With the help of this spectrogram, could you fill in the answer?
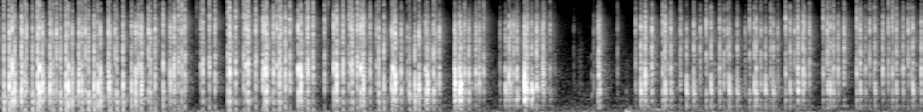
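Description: Long nails tap fast on the glass screen of an iPad held in the hands in a teal plastic case, making a dense run of sharp, bright clicks with almost no ring. The tapping comes in quick bursts, with brief pauses near the middle before it picks up again.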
